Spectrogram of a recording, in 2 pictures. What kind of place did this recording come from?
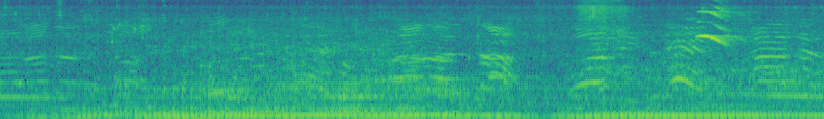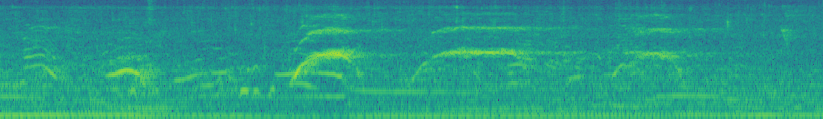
park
